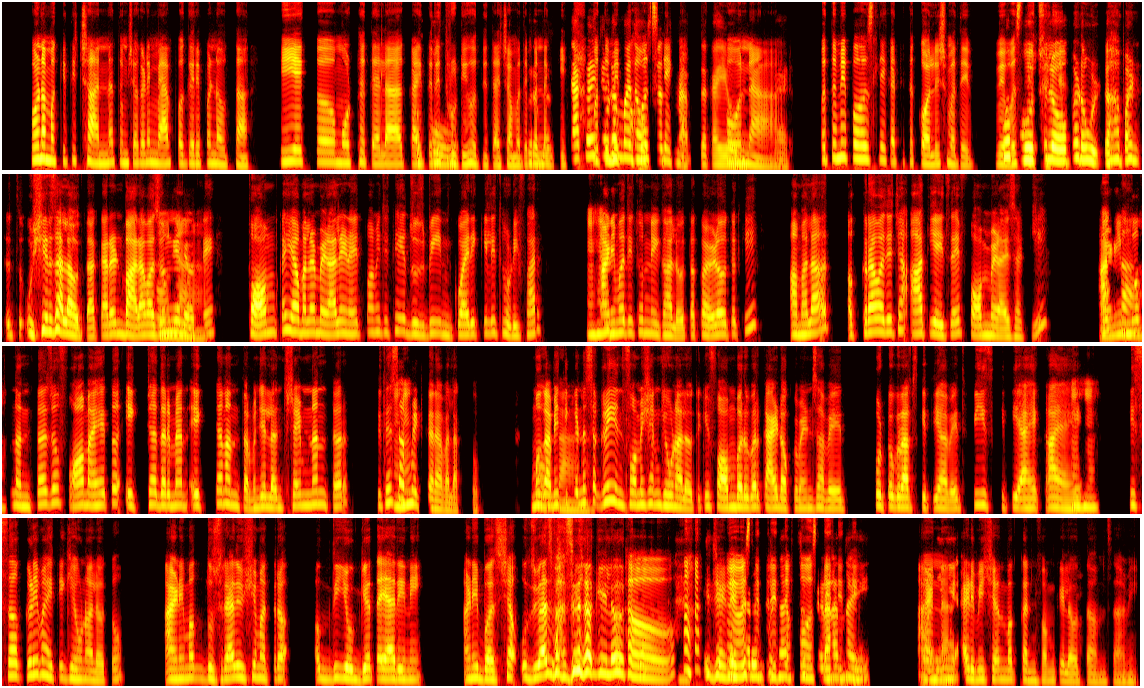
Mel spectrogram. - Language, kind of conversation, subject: Marathi, podcast, नकाशा न पाहता तुम्ही कधी प्रवास केला आहे का?
- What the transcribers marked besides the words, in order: other noise; laughing while speaking: "उजव्याच बाजूला गेलो होतो"; drawn out: "हो"; chuckle; laughing while speaking: "व्यवस्थितरित्या पोहोचले तिथे"; other background noise; in English: "कन्फर्म"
